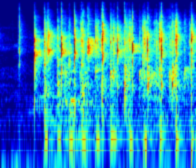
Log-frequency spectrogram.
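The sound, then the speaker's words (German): A short burst of light applause: a handful of hands clapping in a quick, uneven patter of sharp claps that carries on steadily for a few seconds. “Erst vor kurzem, dafür noch einen kleinen Applaus bitte.”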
